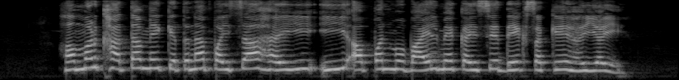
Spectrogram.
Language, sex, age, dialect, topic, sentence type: Magahi, female, 18-24, Southern, banking, question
